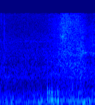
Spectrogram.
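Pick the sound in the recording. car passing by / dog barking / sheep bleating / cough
car passing by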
